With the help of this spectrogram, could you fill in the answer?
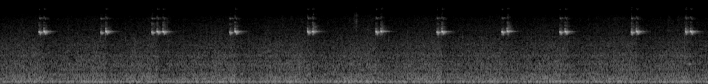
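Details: Male crickets, not visible, chirping by quickly moving their wings. Clear high-pitched chirps, sometimes doubled, sound about every half second over a quiet low-frequency hum.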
